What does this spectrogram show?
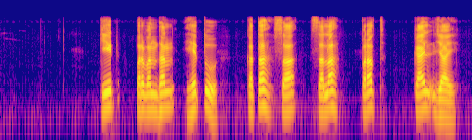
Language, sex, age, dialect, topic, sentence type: Maithili, male, 18-24, Southern/Standard, agriculture, question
